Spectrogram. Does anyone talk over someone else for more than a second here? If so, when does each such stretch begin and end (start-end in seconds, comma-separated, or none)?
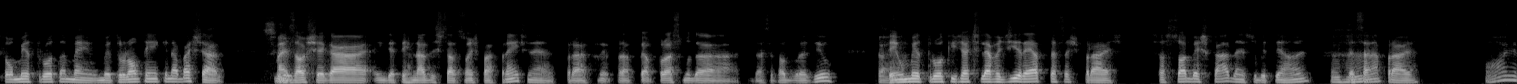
none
